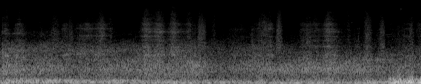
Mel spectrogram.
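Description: Steady low rumble of wind on the microphone in an open field, with no distinct sound events.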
